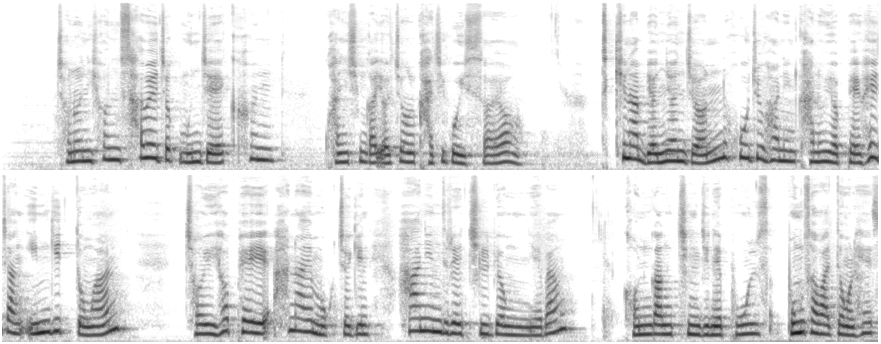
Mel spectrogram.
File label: Korean; hepatitis; AskHepatitisCampaign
